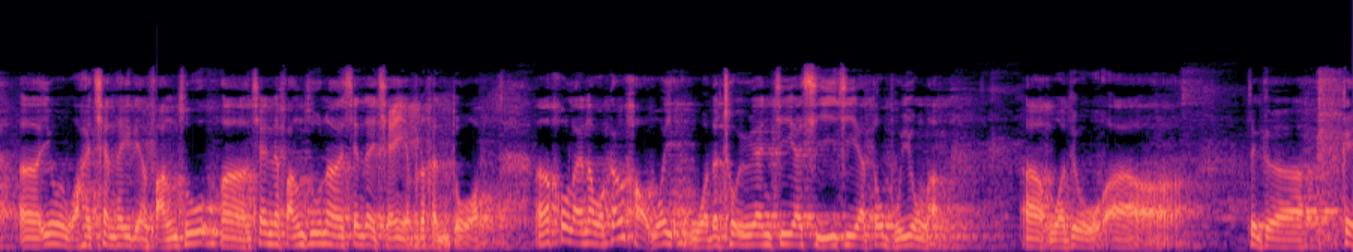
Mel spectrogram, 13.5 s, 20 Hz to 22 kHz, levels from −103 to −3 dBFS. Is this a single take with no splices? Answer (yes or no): yes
